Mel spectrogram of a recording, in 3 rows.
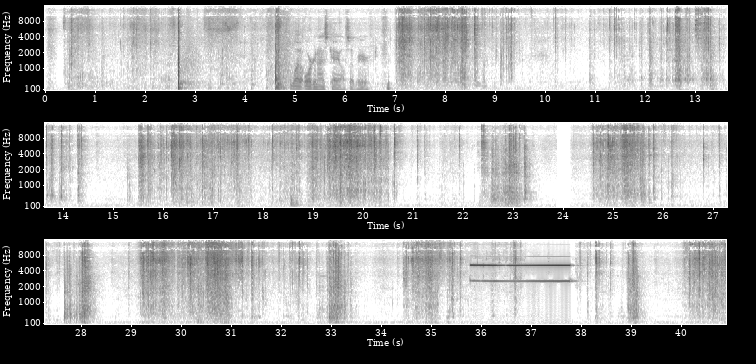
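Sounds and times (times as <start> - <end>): wrapper crinkling: 7.0 - 14.4, 15.4 - 22.1, 24.4 - 27.6, 29.0 - 32.7, 34.3 - 35.8, 40.0 - 40.9.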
